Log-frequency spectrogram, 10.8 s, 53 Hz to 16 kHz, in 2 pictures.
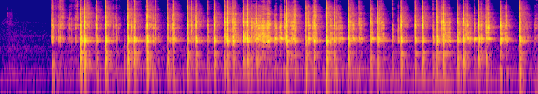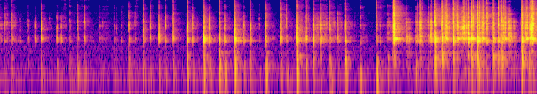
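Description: A large, solid black plastic coat hanger, held over a dark wool coat, is tapped and drummed with fingertips and nails along its arm and end. Rapid, dry, clicky taps with a bright tone around 1.5 kHz die away almost instantly. Dense flurries thin out to sparse, scattered taps in the middle, then build back into a fast, busy drumming at the end.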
